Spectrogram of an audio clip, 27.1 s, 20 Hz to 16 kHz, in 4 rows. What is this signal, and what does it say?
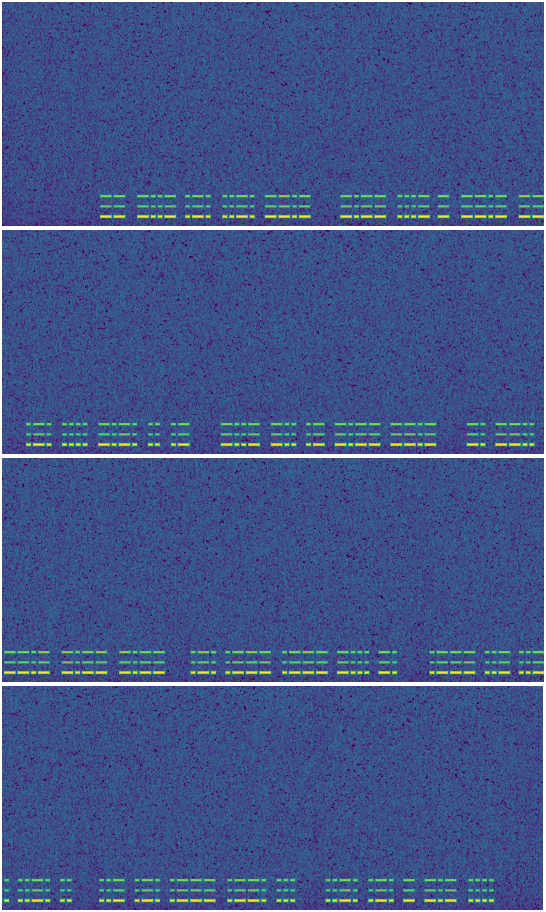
Morse code, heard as a keyed tone, hand-sent with a paddle, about 28 wpm, 730 Hz. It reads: MXRFQ YVTQM RHCIA XDAYQ NZQYY RJJBN JUFFI URJPS FRTKH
